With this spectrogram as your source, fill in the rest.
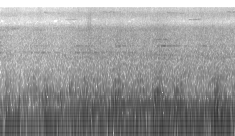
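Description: A van engine hums as it drives past.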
